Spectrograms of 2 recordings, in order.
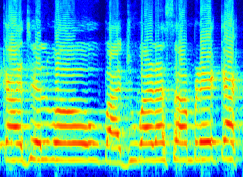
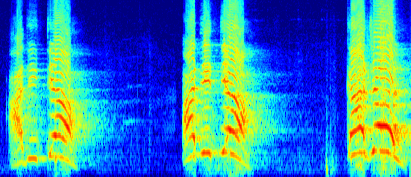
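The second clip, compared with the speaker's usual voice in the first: calling out; 5 semitones higher, slower than usual. Acted. Mother calls her nephew and daughter-in-law, shouting. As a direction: summon them across the house.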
